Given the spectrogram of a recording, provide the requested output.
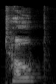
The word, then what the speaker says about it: taupe: I have it in the taupe color, taupe.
